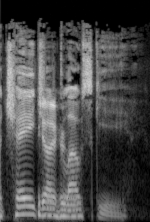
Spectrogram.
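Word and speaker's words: Maciej Cegłowski: I don't want to try and pronounce his actual name, but Maciej Czaglowski.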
